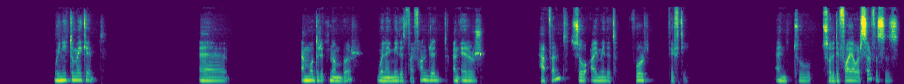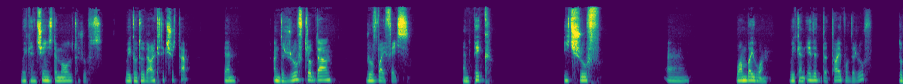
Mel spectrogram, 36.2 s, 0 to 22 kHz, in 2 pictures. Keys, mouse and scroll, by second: 0.5 click, 1.1 click, 1.2 ctrl+z, 1.2 click, 1.3 click, 3.1 click, 4.2-4.7 typing, 6.8 click, 7.2 click, 14.2 click, 23.2 click, 26.1 click, 28.8 click, 30.2 click, 32.8 click, 33.4 click, 35.1 click.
